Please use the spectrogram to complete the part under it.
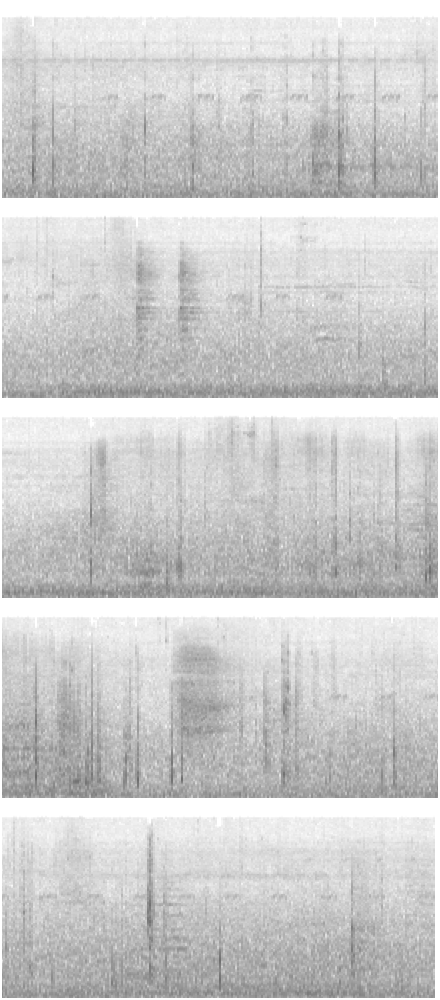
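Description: Skate wheels clack and scrape on the ground.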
